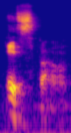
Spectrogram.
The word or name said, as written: Isfahan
